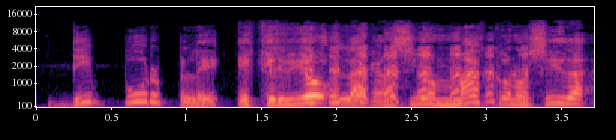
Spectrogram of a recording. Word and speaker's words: Deep Purple: Deep Purple.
